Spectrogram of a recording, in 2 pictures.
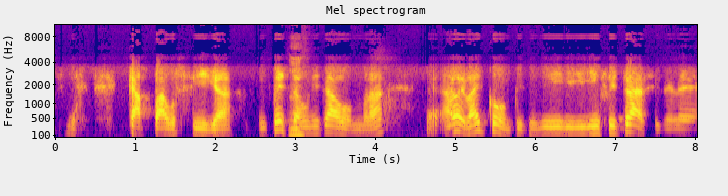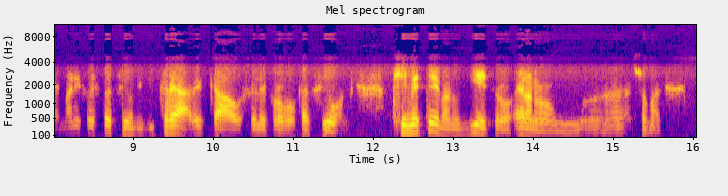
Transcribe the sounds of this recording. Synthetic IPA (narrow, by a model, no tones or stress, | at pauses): kapːaosiːɡa | ŋkwest̪aunit̪aombɾa̰ | a̰vɛːvailkɔmpit̪od̪iːɱfilt̪ɾarsid̪elːemanifest̪at̪sːjoːnid̪ikɾeaːɾeilkaoselepɾovokat̪sːjoːnikimet̪ːeːvanod̪jɛːt̪ɾoʔɛːɾano | nsomːa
